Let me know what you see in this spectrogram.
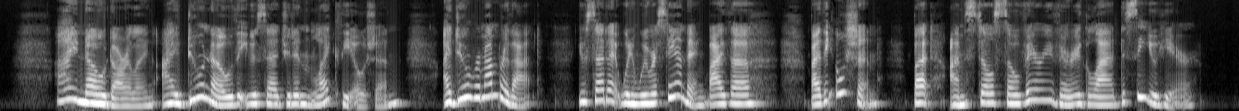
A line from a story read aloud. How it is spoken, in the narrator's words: Steed cuts her off quickly with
